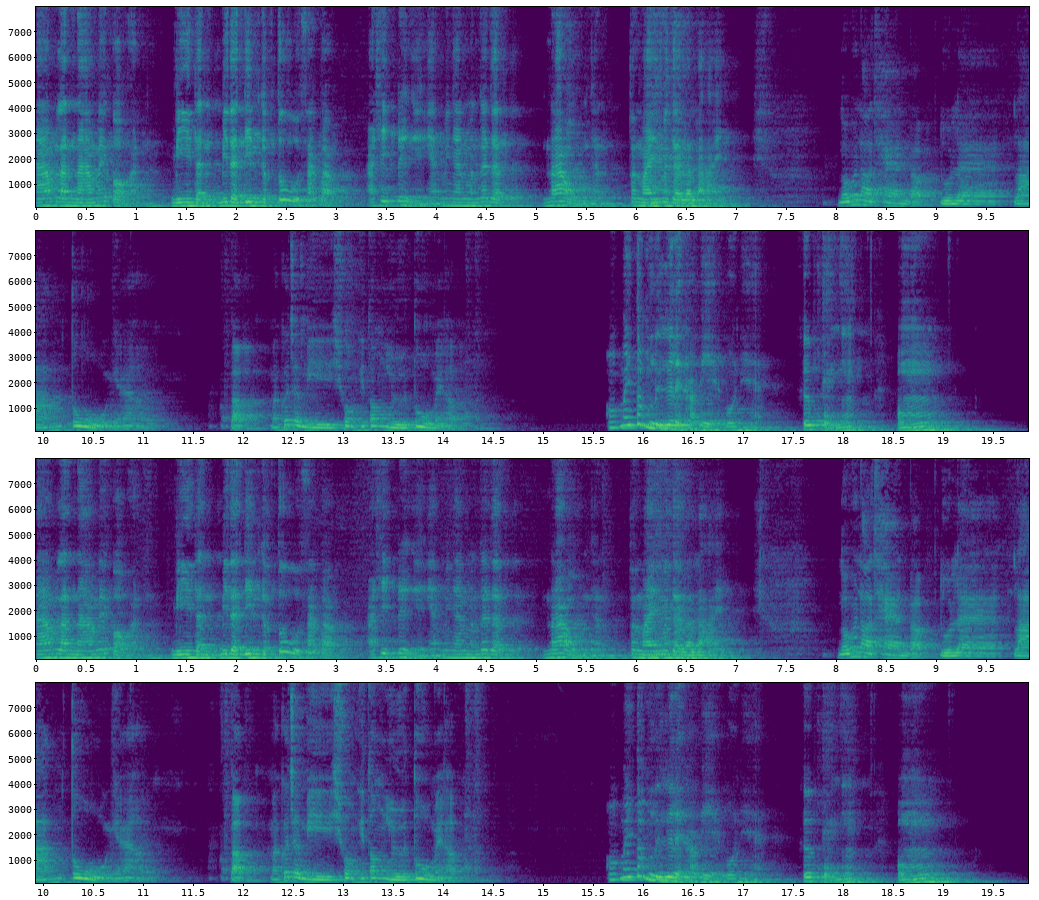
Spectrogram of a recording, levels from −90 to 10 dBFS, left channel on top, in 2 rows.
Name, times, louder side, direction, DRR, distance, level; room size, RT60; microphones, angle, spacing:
voice 1, 0.0-3.0 3.3-4.8 5.1-7.0 15.6-17.2 17.6-18.2 18.5-19.1, equal, 30° left, 4.1 m, -23 dB
voice 2, 6.1-6.6 8.0-11.1 11.8-14.4, right 1 dB, 45° right, 2.0 m, -25 dB
27.5 x 19.0 x 8.9 m
head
